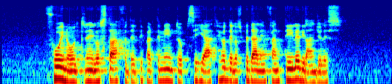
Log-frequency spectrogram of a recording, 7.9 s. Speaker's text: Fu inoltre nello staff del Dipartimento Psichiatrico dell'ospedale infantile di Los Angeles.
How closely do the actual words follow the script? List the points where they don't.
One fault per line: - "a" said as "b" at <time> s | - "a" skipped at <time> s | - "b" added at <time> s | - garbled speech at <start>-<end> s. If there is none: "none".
- "Los" skipped at 6.1 s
